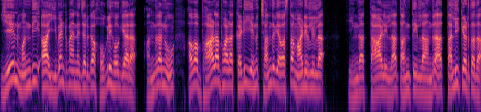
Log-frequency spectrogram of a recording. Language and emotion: Kannada, angry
